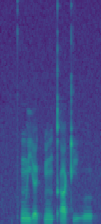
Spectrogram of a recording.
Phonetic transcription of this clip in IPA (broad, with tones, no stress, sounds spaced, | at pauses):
pʰ ũ˦ j ɛ˨ k͡p ũ˦ kʼ a˦ kʼ i˨ β ʊ˨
